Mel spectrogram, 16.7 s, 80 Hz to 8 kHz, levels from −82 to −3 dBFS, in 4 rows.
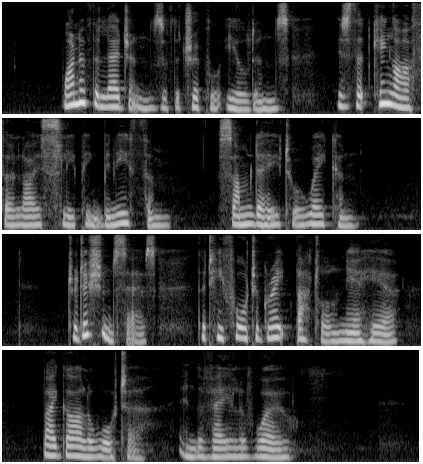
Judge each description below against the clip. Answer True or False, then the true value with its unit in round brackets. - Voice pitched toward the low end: False (185 Hz)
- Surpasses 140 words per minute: False (135 wpm)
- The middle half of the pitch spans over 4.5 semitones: False (4.0 semitones)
